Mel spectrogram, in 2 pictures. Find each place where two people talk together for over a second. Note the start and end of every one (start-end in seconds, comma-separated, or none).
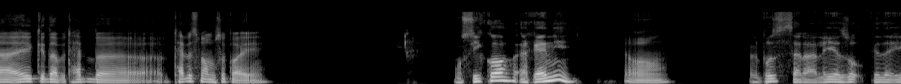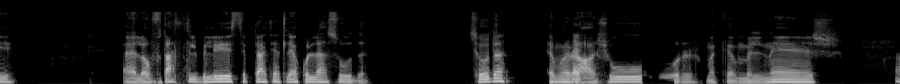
none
